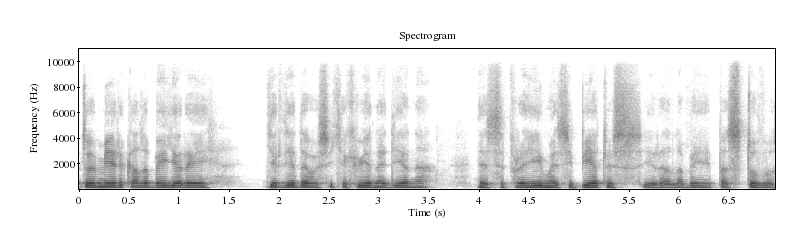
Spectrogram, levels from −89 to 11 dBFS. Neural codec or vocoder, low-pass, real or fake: none; 9.9 kHz; real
